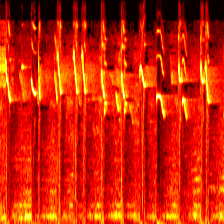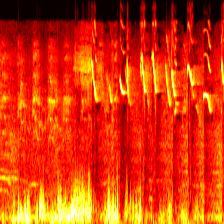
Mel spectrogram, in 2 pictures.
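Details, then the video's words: Caged saffron finch singing a rapid series of sharp, high, down-slurred chipping notes, several each second, with a brief burst of lower rustling noise midway before the notes resume. "COMO O CANÁRIO TERRA CANTA NA GAIOLA"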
